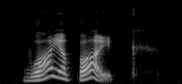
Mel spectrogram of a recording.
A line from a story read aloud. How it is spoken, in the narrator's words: they asked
